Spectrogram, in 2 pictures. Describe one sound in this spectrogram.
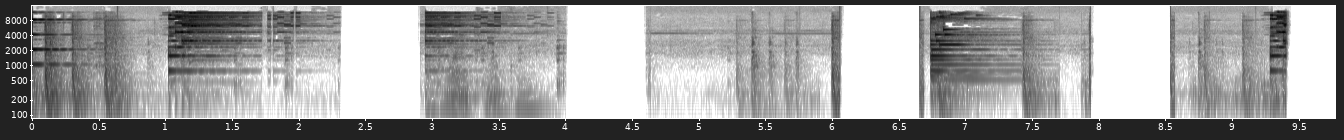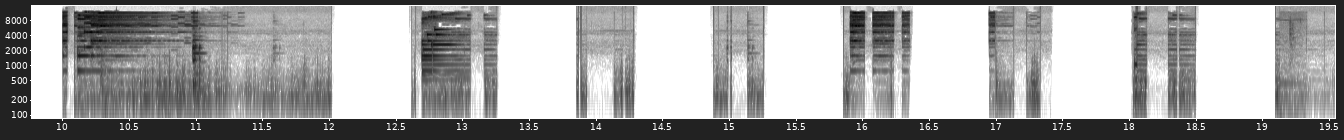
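Bright electronic chimes ring out in short bursts.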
